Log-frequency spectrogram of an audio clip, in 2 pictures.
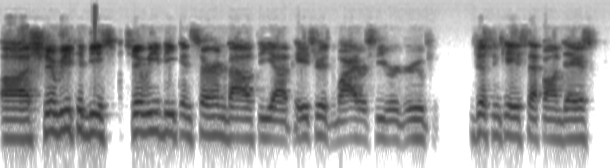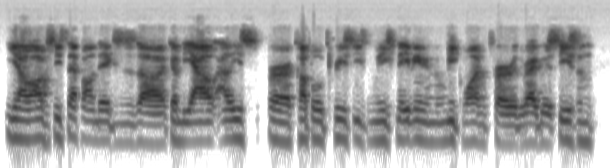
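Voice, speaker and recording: A man's voice: medium pitch, little pitch movement, brisk. Man, podcast host, casual stumbling questions, curses, muffled lo-fi recording. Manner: loose, stumbling questions, swears. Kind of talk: casual sports podcast interview.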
